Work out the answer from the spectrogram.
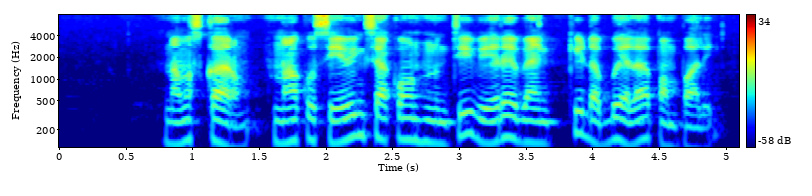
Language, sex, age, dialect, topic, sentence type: Telugu, male, 25-30, Utterandhra, banking, question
